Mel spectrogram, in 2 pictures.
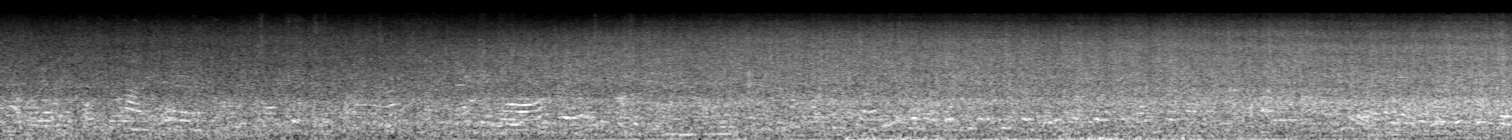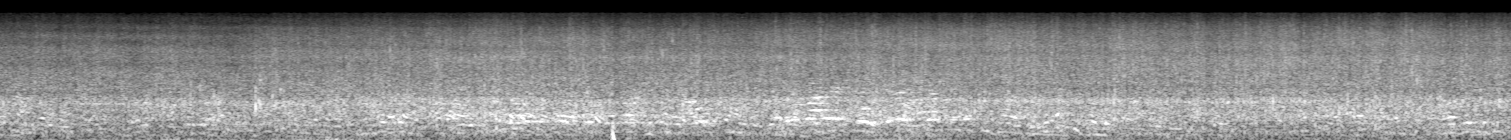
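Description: Water from a stone fountain splashing over its rocks into the basin, a steady rush that grows gradually louder, with people's voices chattering around it.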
